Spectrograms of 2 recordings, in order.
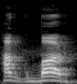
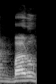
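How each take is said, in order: First: The word ends on a heavy r consonant. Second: The word ends with a short u vowel. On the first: The speaker calls it right. "রয়ে সাকিন হয়ে যাবে, এভাবে পড়তে হবে" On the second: The speaker calls it wrong. "এখানে আকবারু পড়া যাবে না"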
